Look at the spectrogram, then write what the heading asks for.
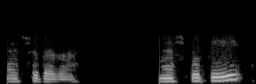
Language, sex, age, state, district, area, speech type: Bengali, male, 60+, West Bengal, Purba Bardhaman, rural, conversation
